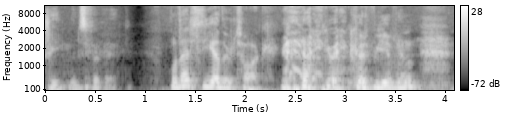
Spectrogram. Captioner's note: laughter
